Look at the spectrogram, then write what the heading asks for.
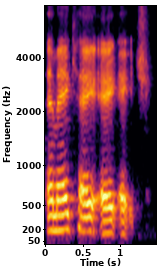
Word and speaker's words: Makah: Now, one thing I did find really interesting, not to get off topic, but the Maka tribe, again, I think that's how you say it. They're like way up, Makah.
